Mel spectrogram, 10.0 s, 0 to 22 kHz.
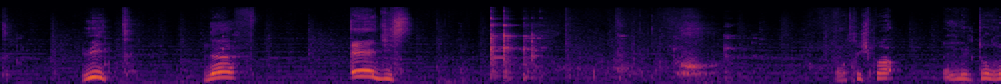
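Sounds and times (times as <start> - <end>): dumbbell metal clink: 4.8 - 7.7.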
